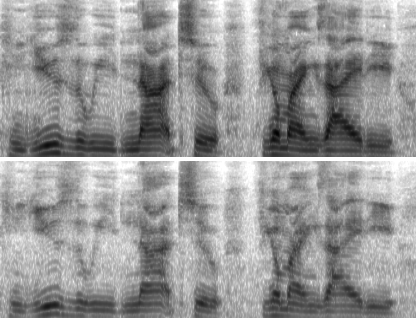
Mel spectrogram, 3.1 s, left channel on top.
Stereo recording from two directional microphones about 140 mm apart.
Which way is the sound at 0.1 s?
35° left (ahead or behind).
